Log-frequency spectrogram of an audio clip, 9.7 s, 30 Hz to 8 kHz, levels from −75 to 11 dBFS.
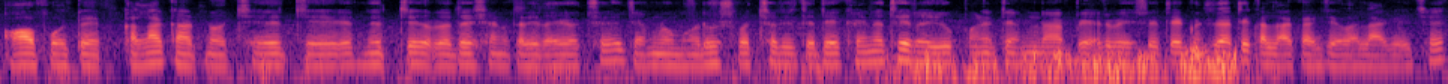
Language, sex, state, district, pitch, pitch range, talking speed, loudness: Gujarati, male, Gujarat, Gandhinagar, 115 Hz, 110-125 Hz, 170 wpm, -21 LUFS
